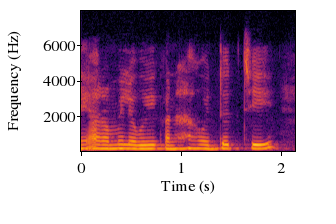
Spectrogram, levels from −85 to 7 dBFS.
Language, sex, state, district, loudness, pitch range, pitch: Chakma, female, Tripura, Dhalai, -14 LUFS, 210-220 Hz, 215 Hz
